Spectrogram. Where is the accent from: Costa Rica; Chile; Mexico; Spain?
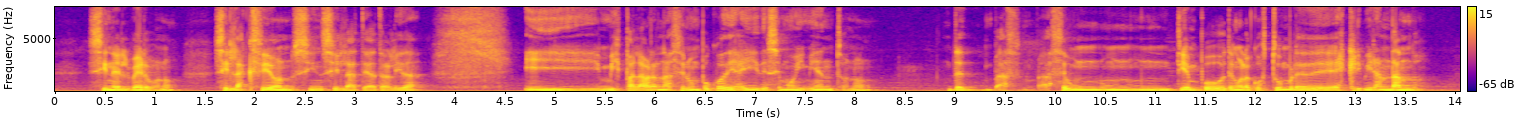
Spain; moved away as an adult; now in France; en mi experiencia como un español que se tiene que ir fuera de España a buscar trabajo, ¿no? En mi caso me fui a Francia a trabajar de profesor de español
